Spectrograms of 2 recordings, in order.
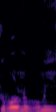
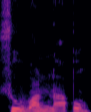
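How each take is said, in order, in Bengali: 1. নামটি 'bhumi' ধ্বনি দিয়ে শেষ হয়। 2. নামটি 'pum' ধ্বনি দিয়ে শেষ হয়।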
